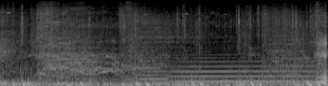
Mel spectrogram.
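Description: Hooves clip-clop steadily in a dark video-game scene, rhythmic thuds under a sustained musical tone and occasional speech.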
